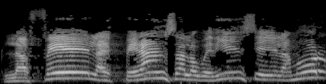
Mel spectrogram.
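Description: A man preaching a sermon as pastor to his church, swinging his pitch and volume for emphasis. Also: normal speed, sharp tone. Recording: reverberant hall.

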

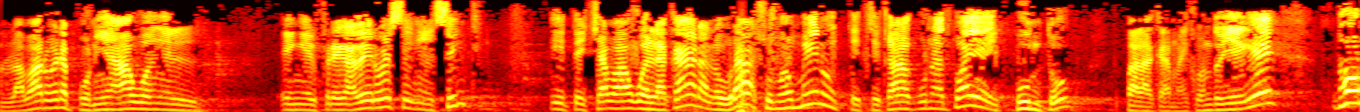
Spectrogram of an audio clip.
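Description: A man preaching a sermon to a congregation, animated and storytelling, asking the listeners questions. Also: high-pitched. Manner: animated, asks the audience questions and tells stories.

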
